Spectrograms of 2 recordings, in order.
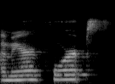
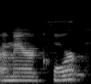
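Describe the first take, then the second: First: The ending sounds like corpse, with p and s. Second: The ending sounds like corp, with a p. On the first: "It is not AmeriCorps" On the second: "or AmeriCorp"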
